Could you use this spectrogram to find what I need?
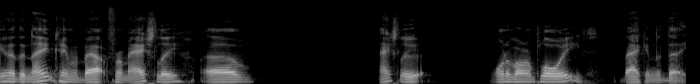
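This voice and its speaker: A man speaks with a Southern US accent and ordinary pitch variation. He leaves long, frequent pauses. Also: medium pitch for a man, moderate pace. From US Deep South (Arkansas). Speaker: business owner and podcast co-host. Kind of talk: casual chat.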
